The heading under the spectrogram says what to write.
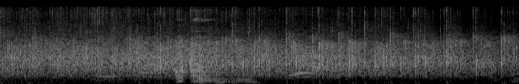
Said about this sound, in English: Let's clap our hands in the name of the Lord real quick.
